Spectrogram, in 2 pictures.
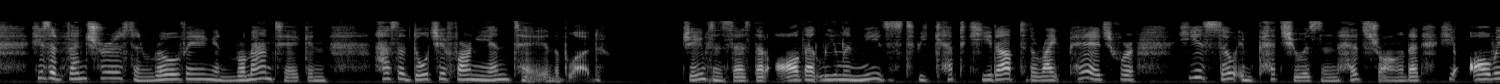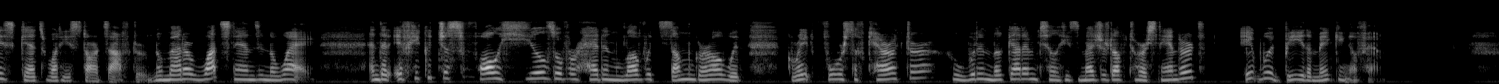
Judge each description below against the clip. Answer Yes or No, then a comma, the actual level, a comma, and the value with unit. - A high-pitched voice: Yes, high, 220 Hz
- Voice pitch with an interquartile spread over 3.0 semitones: Yes, average, 3.8 semitones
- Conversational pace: Yes, average, 190 wpm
